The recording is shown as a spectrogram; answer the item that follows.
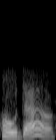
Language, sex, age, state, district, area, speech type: Kannada, female, 18-30, Karnataka, Shimoga, urban, conversation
